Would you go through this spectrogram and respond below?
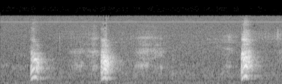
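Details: Ten-year-old rescued puppy-mill dog without vocal cords giving three husky, airy barks, about a second apart and then after a two-second pause, with soft breathy sounds between.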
